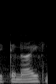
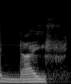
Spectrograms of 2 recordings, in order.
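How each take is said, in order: First: "क-, नाइफ" with a k before the n; wrong pronunciation. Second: "नाइफ" starting straight on the n; silent k. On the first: Teacher warning students off a reading, k sounded in "क-, नाइफ". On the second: Teacher giving students the correct reading, silent k in "नाइफ". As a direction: say "नाइफ" with no k sound. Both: Shown as a demonstration. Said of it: "नहीं पढ़ेंगे".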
